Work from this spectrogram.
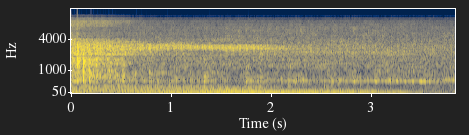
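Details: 1995 MX-5 Miata, over-revved on a missed shift, head off and reinstalled: rough, uneven knock of about four beats a second under the idle drone, smoke from the exhaust; owner suspects a bad bearing, not confirmed.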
